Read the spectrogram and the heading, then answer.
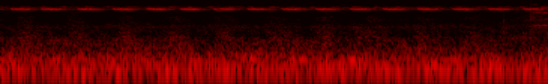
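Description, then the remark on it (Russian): Crickets chirp in a steady, continuous trill, their high pulsing song running throughout over the low, constant hum of a fan. No voices are present. “Звук сверчков и вентилятора хороший, не прибавляйте.”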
